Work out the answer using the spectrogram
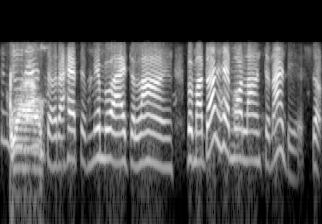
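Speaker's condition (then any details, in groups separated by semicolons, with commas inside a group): Hearing loss with speech impediment, congenital; speech impediment caused by hearing loss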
